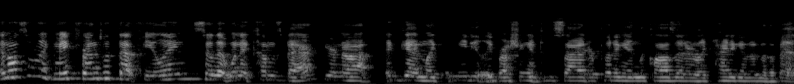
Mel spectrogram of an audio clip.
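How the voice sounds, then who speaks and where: An ordinary speaking voice belongs to a woman with an American accent and medium pitch. She talks at a fairly quick pace with lively intonation. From US Pacific Northwest, Portland, Oregon. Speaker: community educator and cyclist. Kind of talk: casual interview.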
